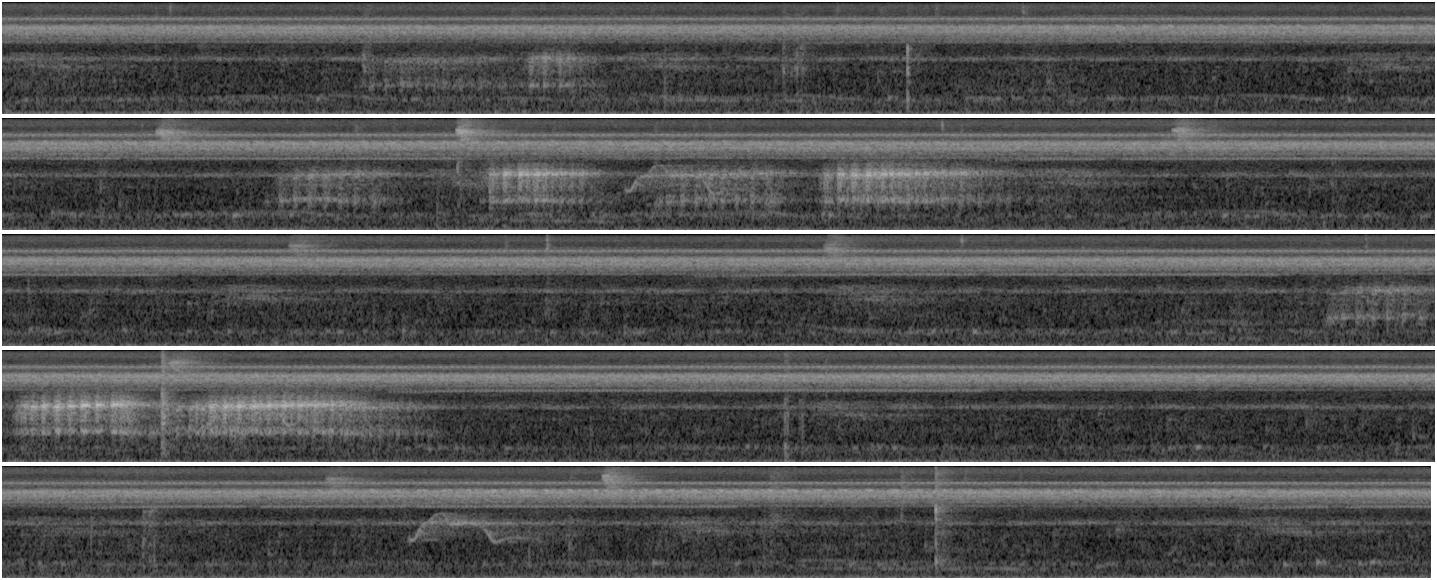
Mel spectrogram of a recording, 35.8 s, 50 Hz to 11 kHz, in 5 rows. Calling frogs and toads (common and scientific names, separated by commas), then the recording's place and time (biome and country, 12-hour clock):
Boana albopunctata
Cerrado, Brazil, 12:15am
